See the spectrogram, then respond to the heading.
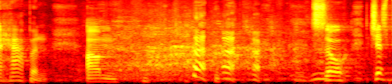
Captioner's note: audience laughing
